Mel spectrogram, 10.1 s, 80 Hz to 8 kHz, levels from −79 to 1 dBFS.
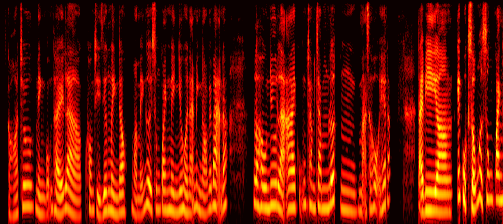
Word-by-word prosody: Có 155 +2 -9
chứ, 245 0 -4
mình 180 -7 -8
cũng 175 +6 -10
thấy 180 -4 0
là 175 -9 -1
không 215 -1 -9
chỉ 185 - -5
riêng 195 +5 -3
mình 180 -4 -4
đâu, 190 +1 0
mà 175 -8 -10
mấy 160 +1 -9
người 245 -3 0
xung 215 0 -5
quanh 210 0 -3
mình 195 -3 -4
như 205 - -4
hồi 190 -3 -3
nãy 180 - -5
mình 230 -5 -8
nói 170 -1 -7
với 225 - -6
bạn 255 -2 0
đó, 235 +3 -3 0.5
là 270 - +1
hầu 240 -2 0
như 255 +2 -2
là 215 -5 +3
ai 230 +3 +3
cũng 270 +3 -12
chăm 255 -3 -6
chăm 225 -1 -3
lướt, 290 +5 +4
ừm, 205 -3 -9
mạng 200 - -5
xã 220 - -4
hội 230 -1 -5
hết 260 +4 -3
á. 300 - -7 0.5
Tại 185 - +7
vì, 205 0 +5
à, 190 -1 +7 0.2
cái 340 - +3
cuộc 310 -5 +3
sống 215 +6 +8
ở 325 - +4
xung 320 +2 -1
quanh 315 -1 +6
215 Hz, 290 wpm, -24 LUFS, 190-245 Hz, 0.5 s, sống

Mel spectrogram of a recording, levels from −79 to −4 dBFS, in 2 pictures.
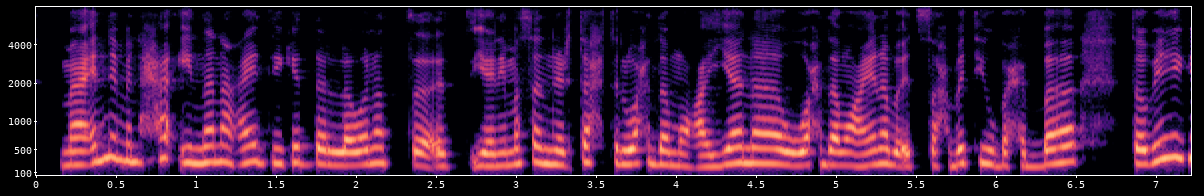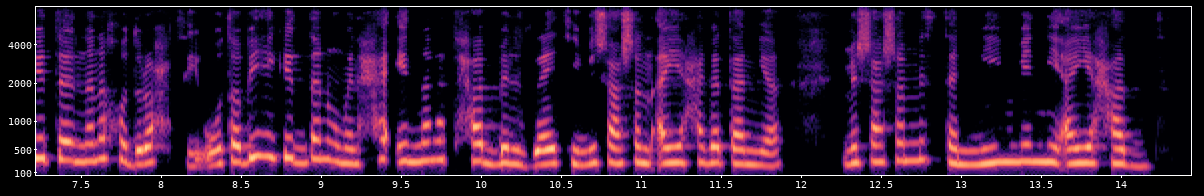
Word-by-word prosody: مع 235 +2 +2
إن 340 +3 +1
من 290 -2 0
حقي 305 -4 -3
إن 270 +1 +3
أنا 285 +1 +1
عادي 265 0 -2
جدًا 260 -2 0
لو 230 0 +3
أنا 265 +2 0
ات 265 -2 -8
ات 215 -1 0
يعني 220 0 0
مثلًا 255 +1 0
ارتحت 265 +3 -3
لواحدة 255 -1 +2
معيّنة، 250 +5 +1
وواحدة 235 +1 +2
معيّنة 230 +3 0
بقت 225 -2 0
صاحبتي 255 +4 -3
وباحبها، 245 +4 0 0.3
طبيعي 305 +9 +3
جدًا 345 -2 +2
إن 295 -1 -1
أنا 330 +3 0
اخد 305 -7 -1
راحتي 265 -4 -2
وطبيعي 300 +10 +1
جدًا 335 +1 0
ومن 260 -3 -1
حقي 310 +2 -4
إن 295 +1 0
أنا 320 - -1
اتحب 300 -5 0
لذاتي 250 0 +2
مش 270 +1 -2
عشان 265 0 +1
أي 275 +1 +2
حاجة 275 0 -1
تانية، 245 -4 -1 0.4
مش 270 +3 -2
عشان 305 +2 -2
مستنين 275 -4 0
منّي 290 -1 +1
أي 270 +1 +4
حد. 250 -7 -3
265 Hz, 195 wpm, -22 LUFS, 240-290 Hz, 0.4 s, أي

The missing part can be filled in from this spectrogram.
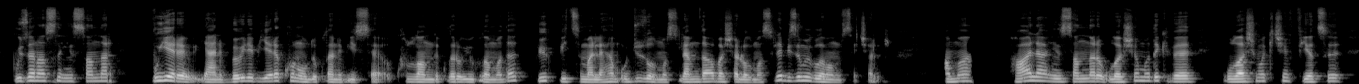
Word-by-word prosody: Bu - - -2
yüzden 175 +3 +2
aslında 170 -2 -1
insanlar 150 +2 -3 0.4
bu 170 - +3
yere, 155 -10 +6
yani, 115 -2 +1
böyle, 155 +3 +3
bir 140 - -8
yere 155 +3 +2
konulduklarını 120 -7 -1
bilse 110 0 -3
kullandıkları 120 0 0
uygulamada 115 +9 -1
büyük 170 -1 -5
bir 135 - 0
ihtimalle 120 -4 +1
hem 130 +1 -2
ucuz 135 +3 -4
olmasıyla 115 0 0
hem 120 - -3
daha 130 0 +3
başarılı 125 -3 +1
olmasıyla 110 - -3
bizim 180 +2 0
uygulamamızı 115 - +1
seçerler. - - -12 0.5
Ama 145 +5 -1 0.4
hâlâ 170 +4 +2
insanlara 135 0 0
ulaşamadık 170 +6 -1
ve 135 0 +3 0.3
ulaşmak 130 +5 +3
için 165 - -5
fiyatı 130 +3 -2
135 Hz, 155 wpm, -23 LUFS, 120-160 Hz, 0.5 s, yere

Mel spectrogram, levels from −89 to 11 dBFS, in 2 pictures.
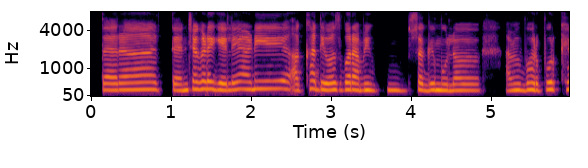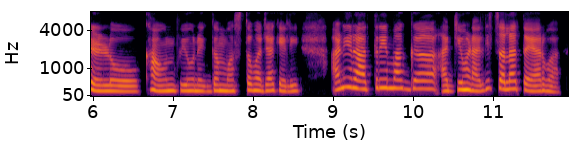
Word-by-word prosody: तर 230 0 0
अ, 245 +1 +1 0.2
त्यांच्याकडे 255 +4 +3
गेले 235 0 +2
आणि 275 +2 0
अख्खा 220 +6 -2
दिवसभर 240 0 +2
आम्ही 230 0 +2 0.2
म 225 -1 -2 0.2
सगळी 230 -1 0
मुलं 220 0 -1 0.4
आम्ही 220 +2 -1
भरपूर 240 +1 +1
खेळलो, 195 -5 +1
खाऊन-पिऊन 205 -2 0
एकदम 195 +2 -2
मस्त 195 +3 -5
मज्जा 210 -1 0
केली 195 -1 -3 0.4
आणि 305 +7 +1
रात्री 290 +1 +2
मग 290 -3 -1
अ, 275 -1 0
आजी 195 +5 0
म्हणाली, 235 0 +3
"चला, 270 -1 +3
तयार 195 -1 +2
व्हा." 185 -4 -5
230 Hz, 140 wpm, -19 LUFS, 205-255 Hz, 0.4 s, त्यांच्याकडे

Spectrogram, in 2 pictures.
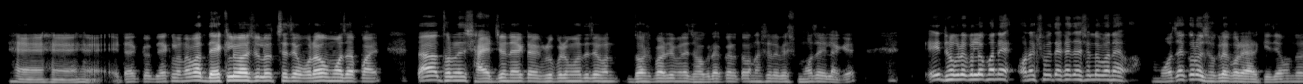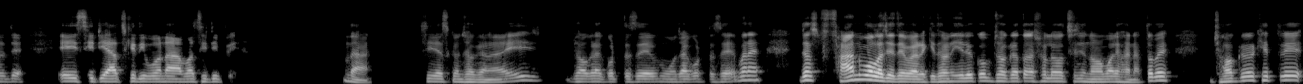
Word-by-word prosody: হ্যাঁ, 115 -2 -2
হ্যাঁ, 105 -1 -4
হ্যাঁ 110 - -7 0.2
এটা - - -9
একটু 135 +1 -10
দেখলো 155 +3 -3
না - - +2
বা 185 - +9
দেখলেও 185 +4 +9
আসলে 175 0 +3
হচ্ছে 170 0 -3
যে - - +6
ওরাও 170 +3 +6
মজা 155 -1 +5
পায়। 145 -1 0 0.4
তাও 200 +1 +5
ধরুন 180 0 +3
৬০ 140 0 +4
জনের 155 -1 +2
একটা 155 0 -1
গ্রুপের 150 +1 -1
মধ্যে 150 0 -3
যখন 145 -1 -2 0.3
১০-১২ 140 +1 +1
জন 145 - -3
মিলে 140 -2 -3
ঝগড়া 125 +3 -3
করে 140 -1 -4
তখন 140 -1 -5
আসলে 140 0 -6
বেশ 130 - -8
মজাই 135 0 -4
লাগে। 110 0 -7 0.8
এই - - +4
ঝগড়াগুলো 225 0 +5
মানে 230 0 +2 0.2
অনেক 215 +1 -2
সময় 225 0 -6
দেখা 225 0 -1
যায় 220 -1 -1
আসলে 215 +1 -3
মানে 205 -2 0 0.4
মজা 150 +11 -2
করেও 225 -3 +2
ঝগড়া 150 +2 +1
করে 135 -1 +2
আরকি। 120 0 -6
যেমন 130 +1 -5
ধরুন 135 -1 -8
যে - - -5 0.5
এই 145 - +1
CT 145 -1 -5 0.2
আজকে 135 +2 -5
দিব 135 -1 -4 0.2
না - - +3
বা 130 - 0
CT 135 0 -7 0.2
এ - - -21 1.2
না - - -1 0.6
সিরিয়াস 135 -2 -4
কোনো 125 -2 -6
ঝগড়া 115 -1 -4
না। - - -5 0.2
এই 190 - -3 0.5
ঝগড়া 135 0 -3
করতেছে, 130 0 -7 0.3
মজা 125 +1 -4
করতেছে। 125 -1 -9 0.2
মানে 200 0 +1 0.5
জাস্ট 200 0 +3
ফান 200 +2 +6
বলা 195 -4 +10
যেতে 135 -1 +3
পারে 125 -1 +5
আরকি। 125 +2 -4
ধরেন 135 0 0
এরকম 155 +2 0
ঝগড়া 150 -1 0
তো - - +3
আসলে 145 0 -4
হচ্ছে 140 0 -7
যে - - -5
নরমালী 125 +1 -1
হয় 115 - -3
না। - - -13
তবে 185 +2 +3 0.6
ঝগড়ার 140 +9 -1
ক্ষেত্রে 190 +1 -2
145 Hz, 205 wpm, -22 LUFS, 130-175 Hz, 1.2 s, বলা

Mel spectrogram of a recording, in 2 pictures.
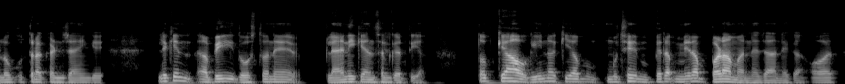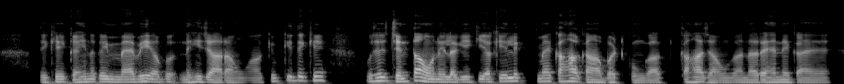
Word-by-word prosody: लोग 105 0 -3
उत्तराखंड 105 -2 -1
जाएँगे। 100 0 -5 0.6
लेकिन 150 -1 0 0.2
अभी 130 +3 +3
दोस्तों 105 +4 -2
ने 115 -2 -1 0.3
प्लान 100 +4 +3
ही 125 - +5
कैंसल 110 -3 -1
कर 100 -1 -1
दिया। - - -7 0.6
तो 150 - +1
अब - - -14
क्या 150 -1 +7
होगी 125 -2 +4
न 145 0 -1
कि 135 - -2
अब 125 -4 -3
मुझे 120 +4 0
मेरा 125 +3 -1
मेरा 135 +4 +2
बड़ा 125 +1 +9
मन 95 -4 -2
है 95 - -5
जाने 90 -1 -4
का 95 - -10
और 100 0 -5 0.5
देखिए 105 +4 -1
कहीं 115 +1 -1
न 125 - -1
कहीं 130 0 +1
मैं 115 0 +2
भी 135 +2 +4
अब 120 0 -2 0.2
नहीं 110 +4 -1
जा 105 -3 +4
रहा 100 -1 0
हूँ 100 0 -10
वहाँ 100 0 -9
क्योंकि 150 +4 -5
देखिए 185 +1 -1 0.4
मुझे 165 +4 +2
चिंता 140 +1 +4
होने 125 -6 +4
लगी 115 0 +2
कि 125 +1 -2
अकेले 145 +6 +1 0.2
मैं 145 0 0
कहाँ-कहाँ 125 -7 +3
भटकूँगा? 100 0 -4 0.2
कहाँ 110 +2 +2
जाऊँगा? 105 0 -4
ना 105 0 -1
रहने 105 +1 0
का 105 -1 -3
है। 100 0 -6
115 Hz, 200 wpm, -25 LUFS, 105-130 Hz, 0.6 s, बड़ा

